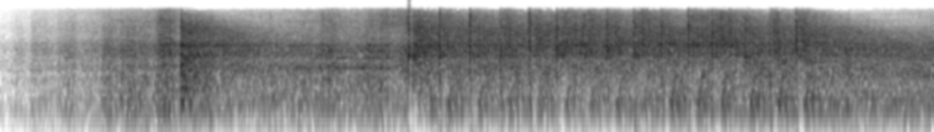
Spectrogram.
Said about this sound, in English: here's some of the dramatic footage outside of the police involved in a gun battle with the terrorist. Here it is.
